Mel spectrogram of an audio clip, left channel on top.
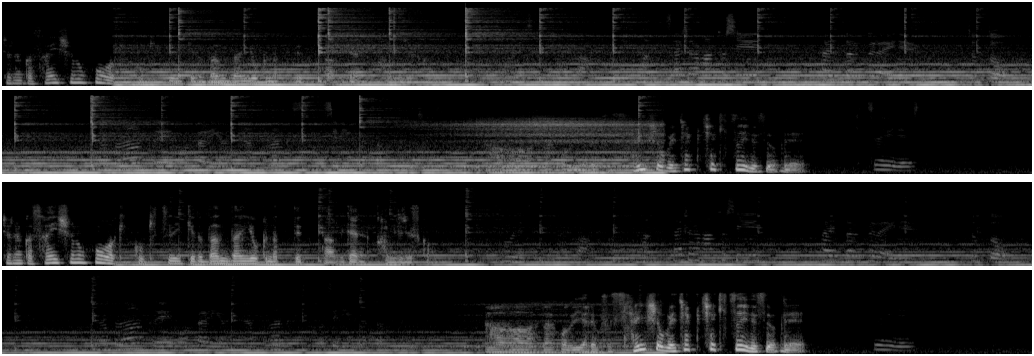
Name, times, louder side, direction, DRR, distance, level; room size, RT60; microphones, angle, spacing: voice 1, 0.0-4.2 15.1-18.3, right 4 dB, 70° right, 0.4 m, -30 dB
sound 1, 1.1-16.9, left 6 dB, 75° left, 0.3 m, -32 dB
voice 2, 4.9-7.6 8.2-9.2 9.7-10.1 11.1-14.6 19.0-19.5, left 4 dB, 35° left, 0.8 m, -48 dB
4.6 x 2.3 x 3.3 m
head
